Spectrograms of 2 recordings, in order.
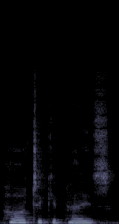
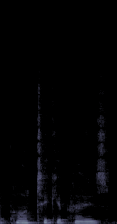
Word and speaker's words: participes: nos, but nos, and then participes, because there's always a pull to pronounce a C followed by an I or an E as soft and say participes, like participant in English, but we need to hear participes.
